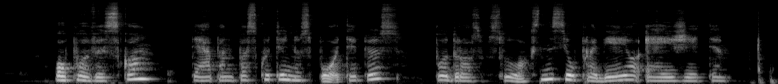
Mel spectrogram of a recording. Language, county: Lithuanian, Utena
